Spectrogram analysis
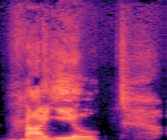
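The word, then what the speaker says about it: Thayil: and that is how his print name is pronounced thail uh hiro yamamoto and uh bruce pavett moved together from the chicago suburb of park forest to seattle thigh eel would enroll at the university of washington pavitt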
